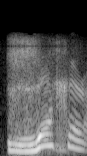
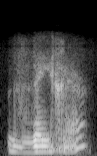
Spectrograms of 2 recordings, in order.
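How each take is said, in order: First: The first vowel is an open 'eh' sound. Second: The first vowel is a closed 'ay' sound. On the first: The word is read as if written with a segol. "the correct pronunciation is a segel, three dots, which forces us to pronounce the word zecher" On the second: The word is read as if written with a tsere. "is there a tsere, two dots, and that forces us to pronounce the word zecher"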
